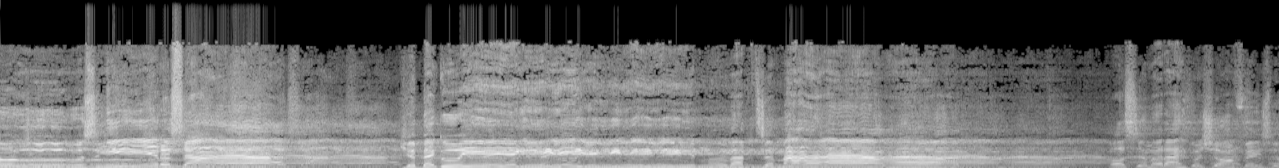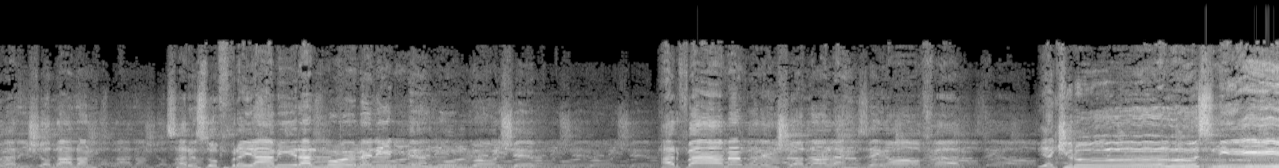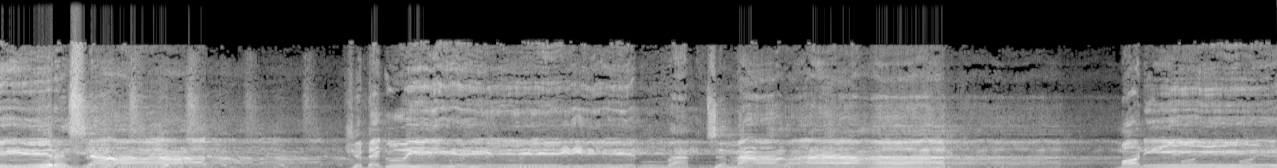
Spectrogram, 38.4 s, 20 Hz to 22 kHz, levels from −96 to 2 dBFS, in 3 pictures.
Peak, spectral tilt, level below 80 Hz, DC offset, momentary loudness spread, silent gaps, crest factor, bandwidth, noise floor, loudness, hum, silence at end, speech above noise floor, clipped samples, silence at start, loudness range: 0 dBFS; 0 dB/octave; -54 dBFS; under 0.1%; 17 LU; none; 14 dB; over 20 kHz; -36 dBFS; -11 LUFS; none; 0 s; 22 dB; under 0.1%; 0 s; 13 LU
